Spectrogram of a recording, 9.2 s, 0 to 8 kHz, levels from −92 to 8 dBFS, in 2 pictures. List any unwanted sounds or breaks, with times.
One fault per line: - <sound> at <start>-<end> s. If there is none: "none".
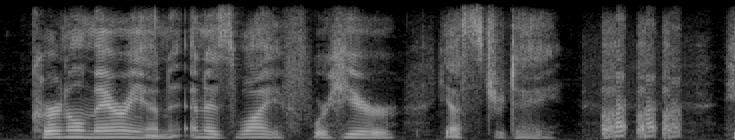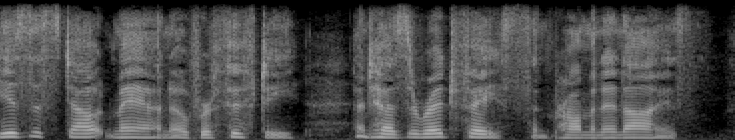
- laugh at 3.8-4.3 s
